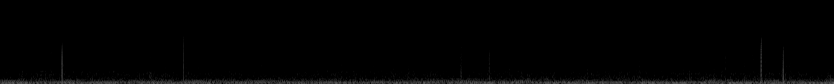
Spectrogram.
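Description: A tracked vehicle's engine rumbles low and steadily.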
